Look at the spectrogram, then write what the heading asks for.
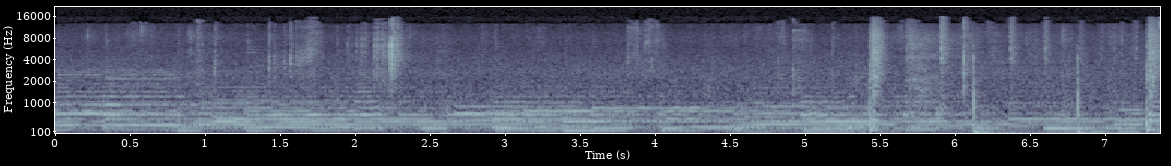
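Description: Soft wet crackling and patting as a nori wrapper soaked in a little water is folded over an onigiri rice ball, with a few sharper taps and a steady low hum underneath.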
